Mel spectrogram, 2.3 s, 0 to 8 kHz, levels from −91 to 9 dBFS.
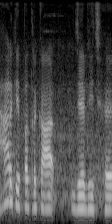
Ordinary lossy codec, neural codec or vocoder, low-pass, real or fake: none; none; none; real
